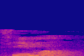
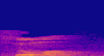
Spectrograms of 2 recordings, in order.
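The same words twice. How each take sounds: First: The s is followed by an i vowel. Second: The s is followed by a u vowel. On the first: "بكسر السين" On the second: "بضم السين"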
